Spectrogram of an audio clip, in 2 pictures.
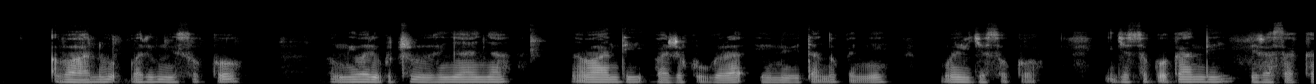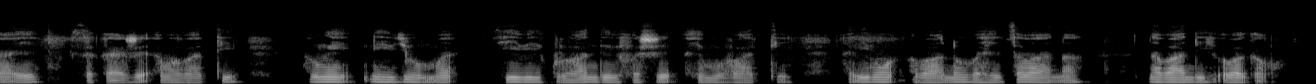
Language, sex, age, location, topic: Kinyarwanda, female, 18-24, Kigali, finance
